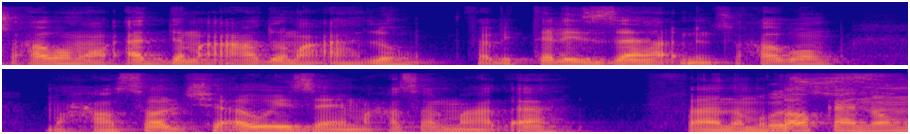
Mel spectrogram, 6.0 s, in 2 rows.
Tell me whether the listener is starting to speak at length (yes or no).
no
